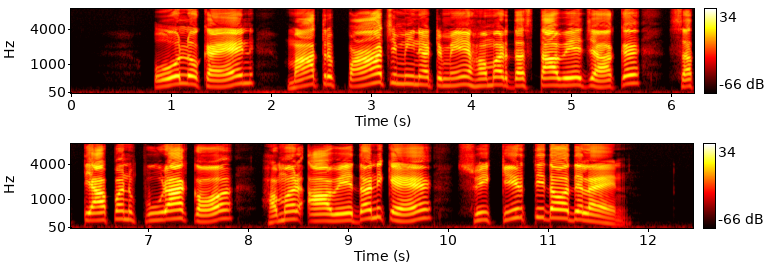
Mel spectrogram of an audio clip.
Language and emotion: Maithili, surprised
